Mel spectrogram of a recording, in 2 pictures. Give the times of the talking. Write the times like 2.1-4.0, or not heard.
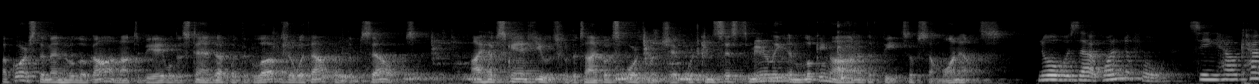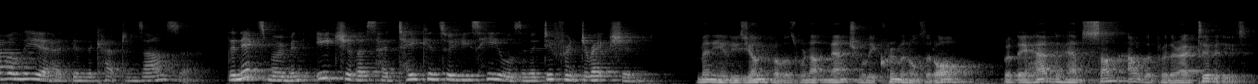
0.0-25.1.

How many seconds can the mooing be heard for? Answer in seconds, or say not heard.
not heard.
